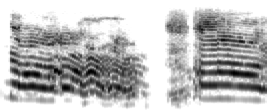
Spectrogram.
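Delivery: loud, high wail breaking into "ah"; bitter cry. Acted. Preacher acting out the cheated son, loud mock wailing. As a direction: overplay a devastated howl. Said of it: "cried with a great and exceeding bitter cry".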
